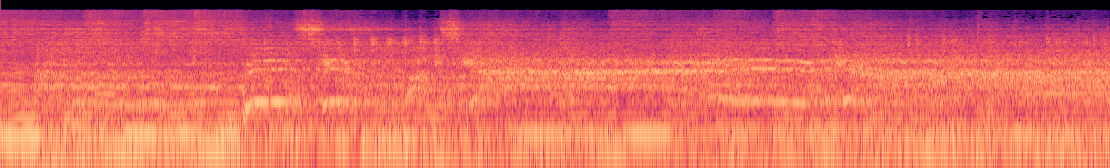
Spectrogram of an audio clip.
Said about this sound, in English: Sounds like me last night at karaoke. It's not a smooth scream. It's a very jagged scream. Yeah, it's a little raw.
